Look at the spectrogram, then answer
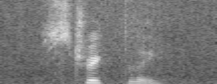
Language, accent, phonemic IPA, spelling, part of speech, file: English, US, /ˈstɹɪktli/, strictly, adverb, En-us-strictly.ogg
- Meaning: 1. In a strict manner 2. In a limited manner; only 3. In a narrow or limited sense 4. In a manner that applies to every member of a set or every interval of a function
